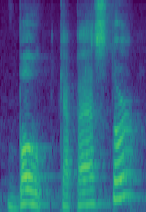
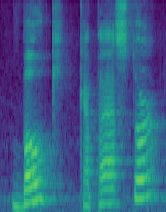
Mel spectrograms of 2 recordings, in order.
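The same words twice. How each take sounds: The two takes are said the same way.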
